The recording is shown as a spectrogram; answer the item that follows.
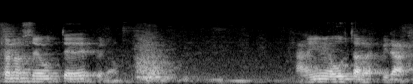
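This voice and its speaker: Soft-spoken and monotone, with flat intonation, a man talks at a fairly slow pace amid audible room echo and noticeable background noise. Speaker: teacher-training lecturer. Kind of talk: lecture. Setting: classroom.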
